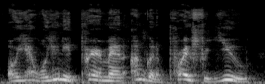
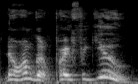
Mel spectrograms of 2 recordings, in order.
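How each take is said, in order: First: High, louder mock threat to pray for him; mock yelling. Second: Very high, loud comeback snapping the line back; mock yelling back. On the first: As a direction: bark the prayer threat like a put-down. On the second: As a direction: top the other guy, pitched even higher. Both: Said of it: "they're yelling back and forth".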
